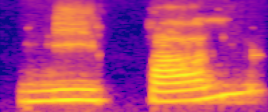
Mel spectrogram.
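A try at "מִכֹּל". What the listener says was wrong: O. Mikol. Là, il y a un point. Donc, on doit dire Mikol.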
